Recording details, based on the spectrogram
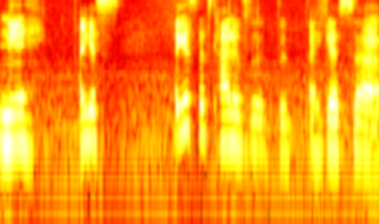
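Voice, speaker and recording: A fairly high-pitched woman speaks at a very slow pace with ordinary pitch variation and big swings in loudness. Noticeable background noise is present. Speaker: fan fiction reader. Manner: halting.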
